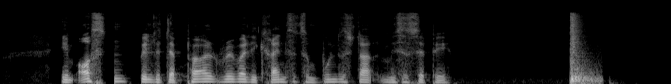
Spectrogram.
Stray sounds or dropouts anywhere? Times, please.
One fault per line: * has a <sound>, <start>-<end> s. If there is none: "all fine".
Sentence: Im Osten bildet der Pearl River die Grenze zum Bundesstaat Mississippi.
* has a dropout, 1.1-1.1 s
* has a thud, 5.7-6.0 s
